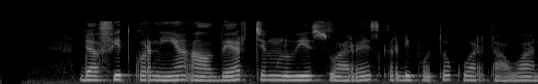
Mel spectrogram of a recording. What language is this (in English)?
Sundanese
